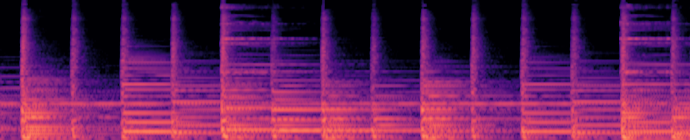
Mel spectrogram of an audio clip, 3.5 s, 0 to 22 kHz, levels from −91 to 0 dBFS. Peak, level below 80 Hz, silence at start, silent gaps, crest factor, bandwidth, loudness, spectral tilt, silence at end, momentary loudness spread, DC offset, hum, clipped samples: -10 dBFS; -42 dBFS; 0 s; none; 18 dB; over 20 kHz; -29 LUFS; -5 dB/octave; 0 s; 5 LU; under 0.1%; none; under 0.1%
